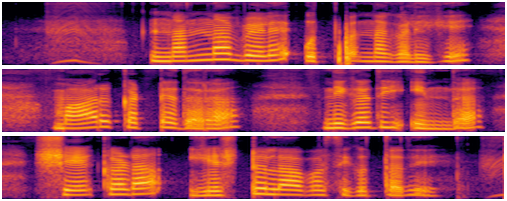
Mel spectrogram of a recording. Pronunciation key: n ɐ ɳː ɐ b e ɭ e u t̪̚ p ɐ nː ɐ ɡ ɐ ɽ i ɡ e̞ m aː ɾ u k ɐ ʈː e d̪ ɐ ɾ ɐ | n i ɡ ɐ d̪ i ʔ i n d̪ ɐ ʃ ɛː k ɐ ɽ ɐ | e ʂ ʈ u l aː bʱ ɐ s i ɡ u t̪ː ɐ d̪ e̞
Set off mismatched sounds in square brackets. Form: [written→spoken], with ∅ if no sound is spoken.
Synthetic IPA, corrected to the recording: n ɐ [ɳː→nː] ɐ b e ɭ e u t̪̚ p ɐ nː ɐ ɡ ɐ [ɽ→ɭ] i ɡ e̞ m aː ɾ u k ɐ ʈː e d̪ ɐ ɾ ɐ | n i ɡ ɐ d̪ i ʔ i n d̪ ɐ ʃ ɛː k ɐ ɽ ɐ | e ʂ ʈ u l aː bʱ ɐ s i ɡ u t̪ː ɐ d̪ e̞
